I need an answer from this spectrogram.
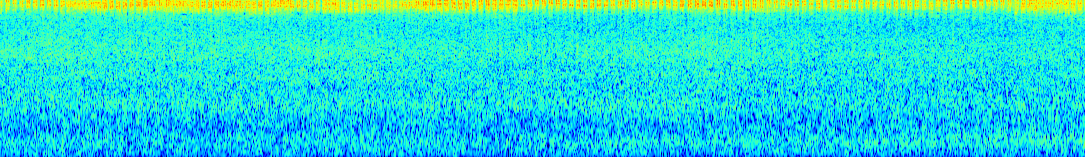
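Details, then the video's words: Unbroken, very high-pitched grasshopper hum, steady in loudness throughout, heard above constant background hiss, with no distinct individual pulses. "Grasshopper Buzz, Night Grasshopper Humming Sound"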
